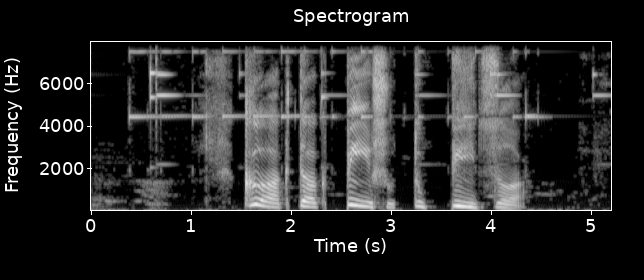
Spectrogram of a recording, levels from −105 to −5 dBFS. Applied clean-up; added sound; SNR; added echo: classical method spectral subtraction.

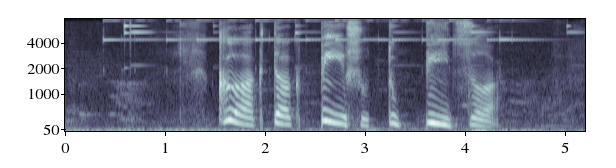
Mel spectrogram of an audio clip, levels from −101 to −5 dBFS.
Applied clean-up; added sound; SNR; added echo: none; Chink, clink + Bell; 11 dB; none.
